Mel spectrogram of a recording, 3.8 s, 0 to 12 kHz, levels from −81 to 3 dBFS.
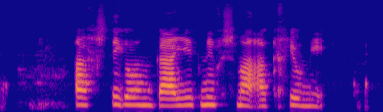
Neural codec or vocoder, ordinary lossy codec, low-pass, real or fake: codec, 44.1 kHz, 7.8 kbps, Pupu-Codec; Opus, 64 kbps; 10.8 kHz; fake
